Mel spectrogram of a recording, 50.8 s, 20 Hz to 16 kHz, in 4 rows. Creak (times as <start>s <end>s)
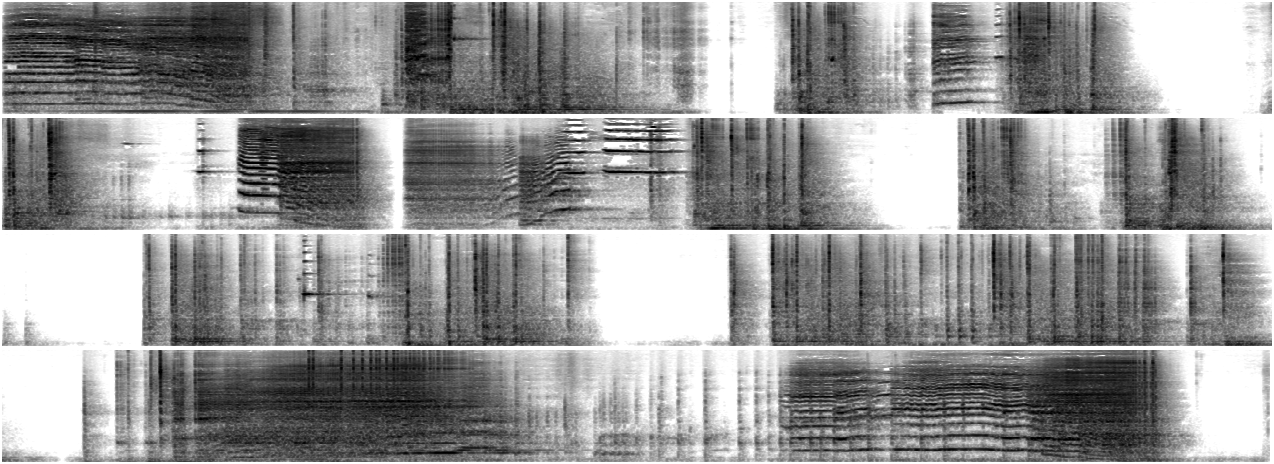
0.0s 4.7s, 9.0s 10.5s, 13.8s 19.6s, 39.5s 49.9s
